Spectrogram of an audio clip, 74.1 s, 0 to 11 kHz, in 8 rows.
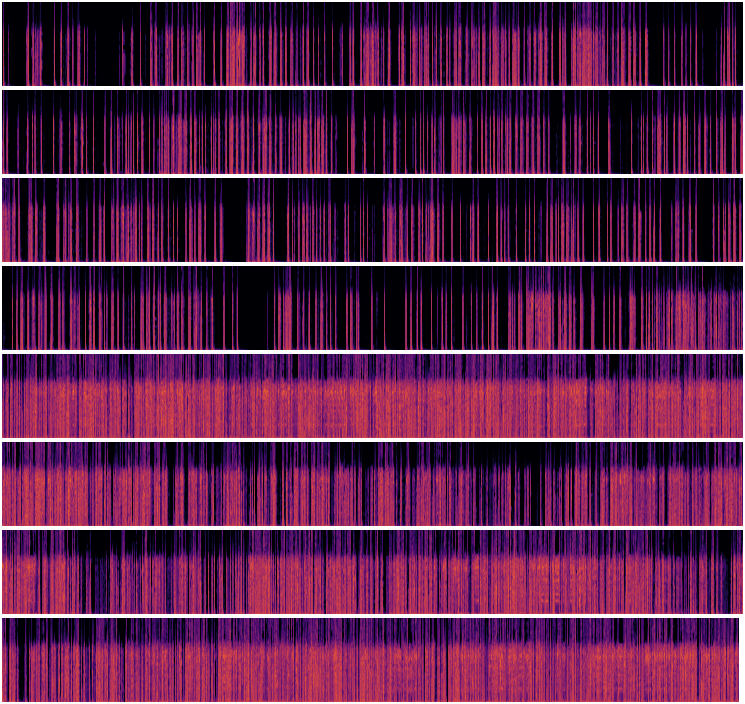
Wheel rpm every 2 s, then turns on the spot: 220, 230, 230, 230, 230, 230, 230, 240, 230, 200, 200, 210, 230, 220, 230, 230, 230, 230, 230, 230, 230, 240, 230, 230, 230, 230, 210, 190, 200, 230, 240, 230, 230, 230, 230, 230, 230.
none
